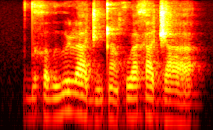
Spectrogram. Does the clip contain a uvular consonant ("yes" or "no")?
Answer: yes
